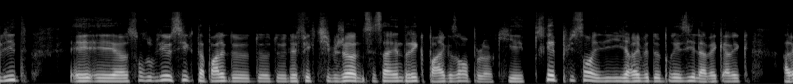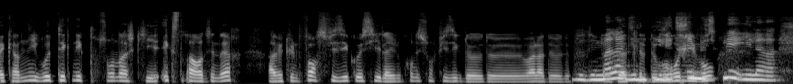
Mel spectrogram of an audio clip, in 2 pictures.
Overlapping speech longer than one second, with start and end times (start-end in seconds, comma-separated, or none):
13.7-15.1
